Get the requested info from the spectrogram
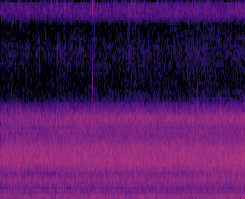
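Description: Chicken pieces frying with ground tomatoes in a cooking pot, giving a steady, even sizzle.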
